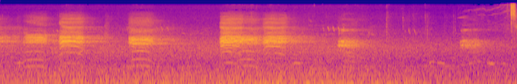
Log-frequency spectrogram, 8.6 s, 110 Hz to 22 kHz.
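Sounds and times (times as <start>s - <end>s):
rooks cawing in a breeding colony: 0.0s - 2.7s, 3.7s - 4.9s, 5.6s - 6.2s, 7.6s - 8.4s
chatter of many rooks in a colony: 0.0s - 8.6s.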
